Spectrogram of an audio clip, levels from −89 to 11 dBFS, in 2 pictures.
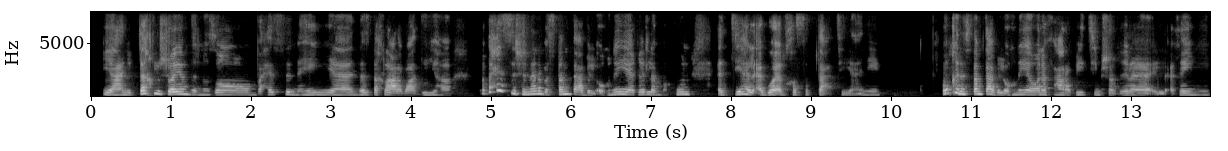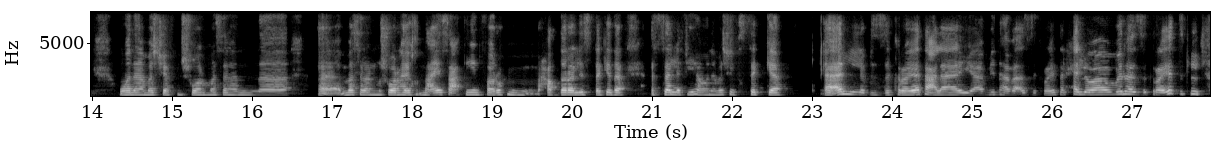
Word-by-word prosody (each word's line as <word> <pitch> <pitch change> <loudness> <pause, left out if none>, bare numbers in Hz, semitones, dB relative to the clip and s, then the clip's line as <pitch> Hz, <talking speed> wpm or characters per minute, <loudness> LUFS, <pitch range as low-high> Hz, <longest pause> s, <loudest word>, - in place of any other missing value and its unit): يعني 185 0 +1
بتَخلو 275 +7 +4
شوية 230 -2 +6
من 225 -4 -1
النظام، 185 +1 -4
باحِس 205 +5 -7
إن 200 -6 -2
هي 180 -1 -4
الناس 185 +3 -4
داخلة 190 0 -2
على 165 -1 +3
بعضيها، 160 0 -6 0.4
ما 285 - -4
باحسّش 275 -3 +3
إن 225 +2 +1
أنا 265 +2 +5
باستمتع 215 0 +1
بالأغنية 205 +4 -2
غير 210 +2 -4
لمّا 185 -5 -4
أكون 215 +5 -4 0.4
أدّيها 210 +6 +2
الأجواء 190 0 +4
الخاصة 190 0 -7
بتاعتي - - -8
يعني 160 0 -14 0.8
ممكن 360 - +6
أستمتع 235 0 +4
بالأغنية 195 0 -1
وأنا 190 +1 0
في 195 - -15
عربيتي 175 +1 -5
مشغّلة 160 0 -4
الأغاني، 165 +2 -8 0.3
وأنا 180 0 +1
ماشية 185 0 -1
في 175 - -13
مشوار 180 0 -2
مثلًا 175 -1 -8 0.8
فمثلًا 210 - 0
مشوار 185 +1 +3
هياخُد 185 +3 0
معايا 180 +3 +3
ساعتين، 195 0 -1
فاروح 190 +2 0
م 180 -3 -6 0.2
محضّرة 195 0 +4
لِستة 195 -1 -1
كده 190 0 +2 0.3
أتسلّى 200 -2 +4
فيها 205 0 -4
وأنا 180 0 -9
ماشية 190 +3 -6
في 205 - -17
السِكَّة، 200 -3 +1 0.5
أقلِّب 215 -5 +5
الذكريات 180 +3 +2
عليّا، 175 -1 +1
منها 200 -3 -7
بقى 180 - -3
الذكريات 180 +1 -9
الحلوة 210 0 +2
ومنها 230 +2 -1
الذكريات 265 - 0
ال 240 0 -5
190 Hz, 140 wpm, -26 LUFS, 175-210 Hz, 0.8 s, شوية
